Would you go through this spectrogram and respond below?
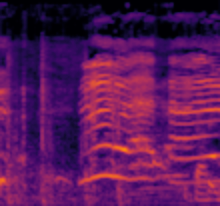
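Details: Young child crying loudly in sustained wailing bursts because he wants a toy car at a toy market, with some quieter adult speech beforehand.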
